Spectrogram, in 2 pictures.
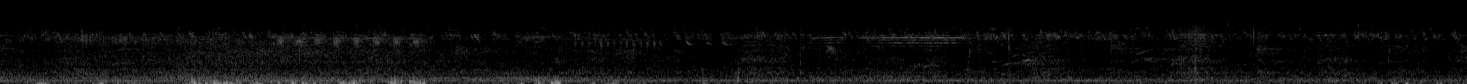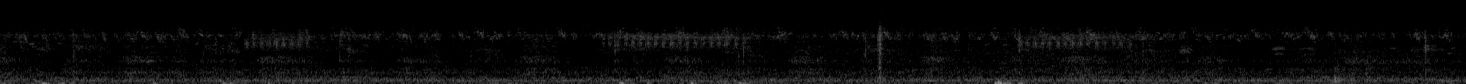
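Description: Small birds chirping now and then over a steady background hiss, with a few low bumps in the first six seconds.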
